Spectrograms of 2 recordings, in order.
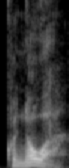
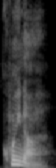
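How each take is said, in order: First: The word is said the way it is spelled. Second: The word is said in its common pronunciation.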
